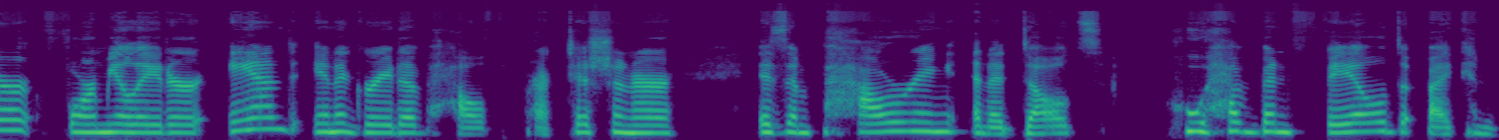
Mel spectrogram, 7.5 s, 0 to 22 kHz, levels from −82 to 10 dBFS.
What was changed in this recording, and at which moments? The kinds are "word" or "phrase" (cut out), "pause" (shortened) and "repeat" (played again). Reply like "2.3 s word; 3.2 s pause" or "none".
4.9 s word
